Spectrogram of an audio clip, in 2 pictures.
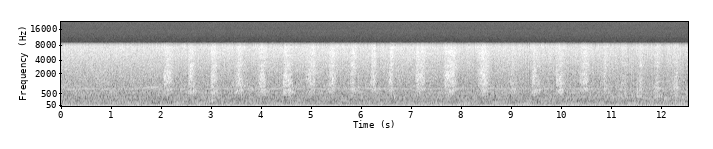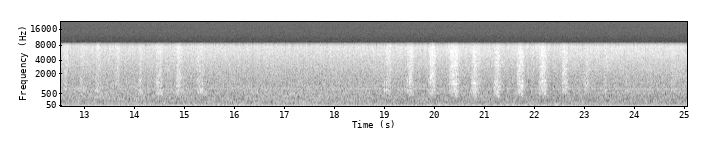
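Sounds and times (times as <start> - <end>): brush strokes through cat fur: 2.0 - 15.5, 19.0 - 25.0.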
